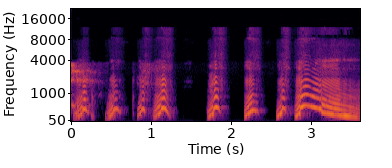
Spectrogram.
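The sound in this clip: A voice imitates a barred owl's call: two phrases of short rising-and-falling hoots, the last drawn out into a long, falling hoot, with a pause between the phrases.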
